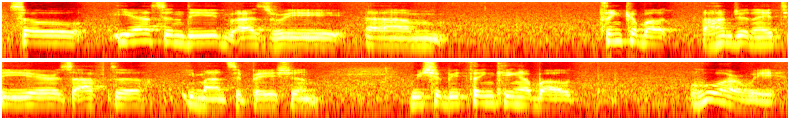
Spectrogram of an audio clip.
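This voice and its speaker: A Guyanese man leading a discussion, speaking in a measured way with many pauses and ums. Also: mid-range voice, noisy background. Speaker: host.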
